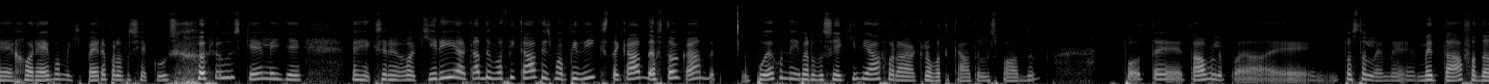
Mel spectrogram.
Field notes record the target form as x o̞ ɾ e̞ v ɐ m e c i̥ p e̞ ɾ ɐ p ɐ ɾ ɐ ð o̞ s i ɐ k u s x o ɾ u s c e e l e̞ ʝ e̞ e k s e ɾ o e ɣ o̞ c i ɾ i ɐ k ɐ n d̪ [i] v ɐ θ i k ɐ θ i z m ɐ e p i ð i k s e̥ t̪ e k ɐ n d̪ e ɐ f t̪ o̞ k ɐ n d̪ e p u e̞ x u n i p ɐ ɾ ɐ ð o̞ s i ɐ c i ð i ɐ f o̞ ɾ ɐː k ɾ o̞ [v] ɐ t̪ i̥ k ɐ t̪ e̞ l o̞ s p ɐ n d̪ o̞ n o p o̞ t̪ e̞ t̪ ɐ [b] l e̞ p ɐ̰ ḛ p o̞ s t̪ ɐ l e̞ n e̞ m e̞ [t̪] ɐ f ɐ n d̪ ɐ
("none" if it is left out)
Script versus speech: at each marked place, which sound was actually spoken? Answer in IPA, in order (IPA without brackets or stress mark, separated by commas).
e, v, v, t̪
